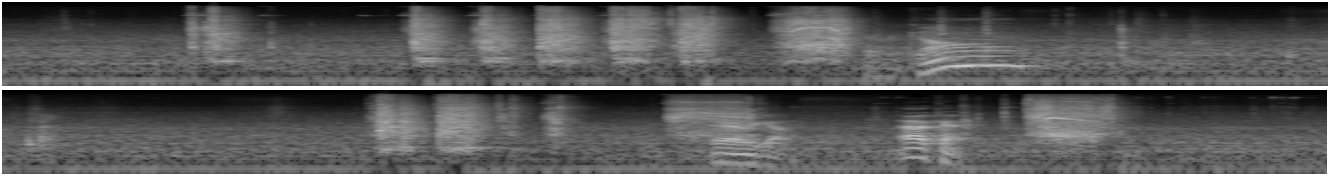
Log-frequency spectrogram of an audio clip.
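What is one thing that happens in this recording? A cordless power tool whirs in short bursts.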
